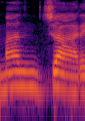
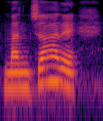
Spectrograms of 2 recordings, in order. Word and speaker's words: mangiare: as studiare and then mangiare is another one, mangiare is spelled with g-i-are, we don't pronounce the 'i' it only serves the purpose of softening the pronunciation of the G letter but it's there it's spelled there.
